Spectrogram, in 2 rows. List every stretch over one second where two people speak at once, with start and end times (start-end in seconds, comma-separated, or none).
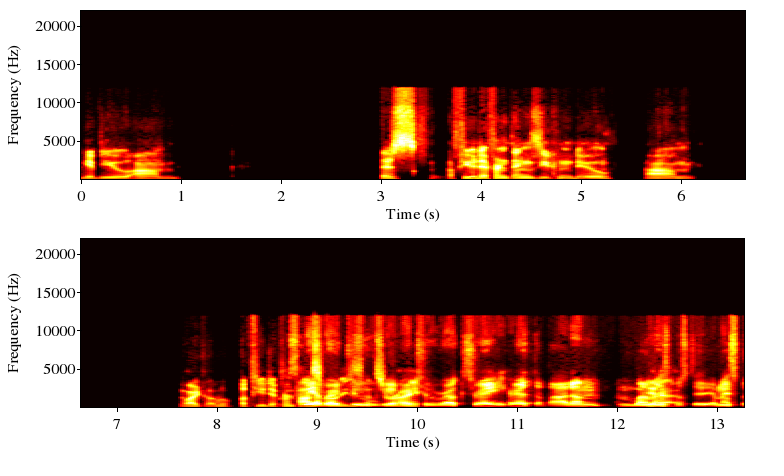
8.7-10.0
